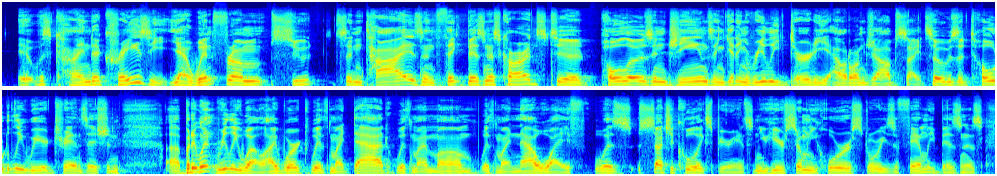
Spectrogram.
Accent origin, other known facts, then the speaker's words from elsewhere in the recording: Boca Raton, Florida, United States; also born or lived in Mississippi; born and raised in Boca Raton, Florida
